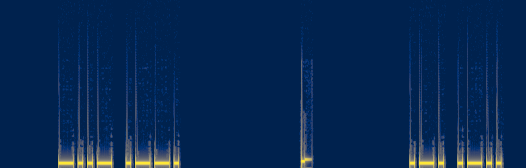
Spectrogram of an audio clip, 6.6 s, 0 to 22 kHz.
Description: Morse code, heard as a keyed tone, about 20 wpm, 700 Hz. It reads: XP RL
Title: Top Two Letter Combinations in Words 20wpm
